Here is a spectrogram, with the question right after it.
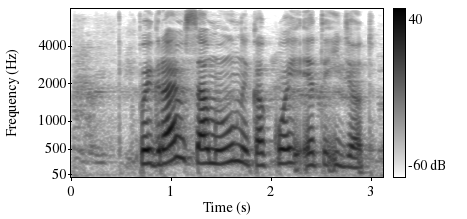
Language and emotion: Russian, positive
